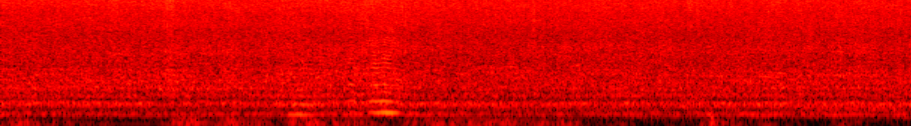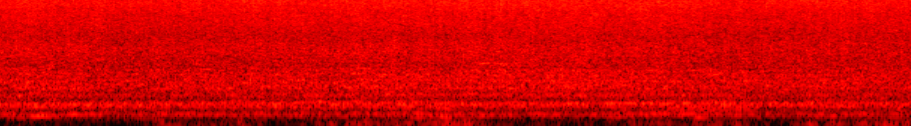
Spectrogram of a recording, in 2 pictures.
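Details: Bees buzzing in nature, a constant rich drone of many wings at mixed pitches, one bee briefly swelling louder near the start before the even hum resumes.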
